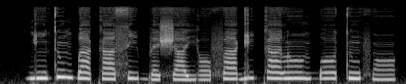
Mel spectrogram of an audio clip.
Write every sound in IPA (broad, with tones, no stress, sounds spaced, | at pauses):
ɡ ĩ˧ t ũ˦ ɡ͡b a˦˨ k a˧ s i˧ b ɛ˨ ʃ a˨ j ɔ˨ f a˧ ɡ i˦ k a˦ l ɔ̃˦ ɡ͡b ɔ˦ t ũ˦ f ɔ̃˦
